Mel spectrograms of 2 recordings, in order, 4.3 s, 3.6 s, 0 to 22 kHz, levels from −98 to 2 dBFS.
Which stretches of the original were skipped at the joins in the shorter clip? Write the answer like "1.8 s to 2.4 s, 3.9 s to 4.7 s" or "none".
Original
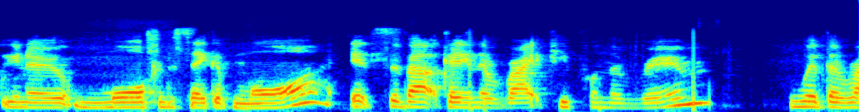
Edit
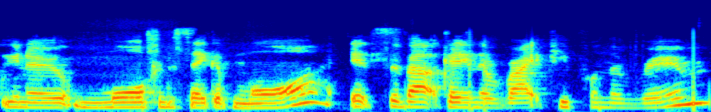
none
